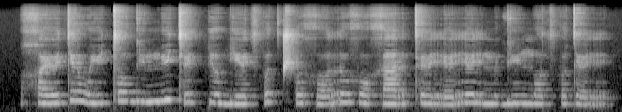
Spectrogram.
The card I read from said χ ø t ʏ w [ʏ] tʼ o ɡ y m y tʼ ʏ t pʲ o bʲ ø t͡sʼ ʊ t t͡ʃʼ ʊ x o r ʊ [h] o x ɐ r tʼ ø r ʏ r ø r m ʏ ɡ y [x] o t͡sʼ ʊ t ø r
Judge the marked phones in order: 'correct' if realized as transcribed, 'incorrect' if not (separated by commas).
incorrect, incorrect, incorrect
